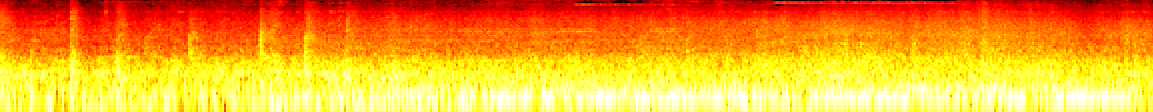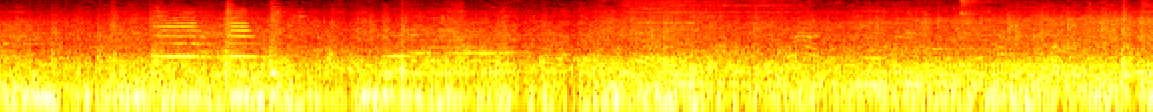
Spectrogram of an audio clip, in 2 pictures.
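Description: Passenger train running on the track, a steady rumble with the clickety-clack of wheels over rail joints. About ten seconds in, a train horn sounds two short blasts.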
